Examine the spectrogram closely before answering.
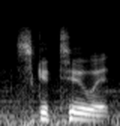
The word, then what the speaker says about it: Scituate: got it yeah and it's spelled s-c-i-t-u okay yeah skatuit basically is you thank the native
